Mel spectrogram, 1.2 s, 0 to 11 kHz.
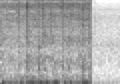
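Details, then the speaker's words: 1969 Dodge L600 after new fuel lines, a replaced fuel pump and a cleaned gas tank, choked down on a rusty choke cable; deep, lumpy rumble with uneven pulses that stops abruptly, rough idle still needing adjustment. "Well, got it to run on its own. I don't know how well you can hear me, but I was able to choke it down, get it to kind of gently idle. Definitely needs played with a little bit, but it's running on its"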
